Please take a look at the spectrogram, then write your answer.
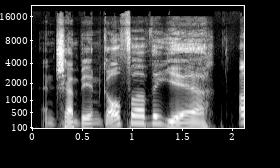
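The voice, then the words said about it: Put-on British accent. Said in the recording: “your little British voice there you do... that was pretty perfection”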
